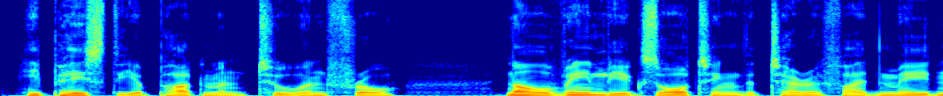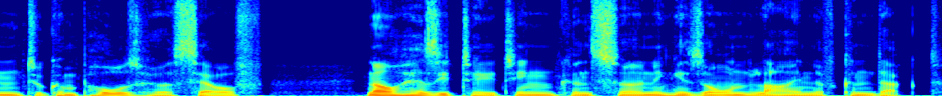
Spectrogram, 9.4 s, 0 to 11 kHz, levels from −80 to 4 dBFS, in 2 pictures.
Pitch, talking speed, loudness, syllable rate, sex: 95 Hz, 155 wpm, -22 LUFS, 5.1 syllables/s, male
